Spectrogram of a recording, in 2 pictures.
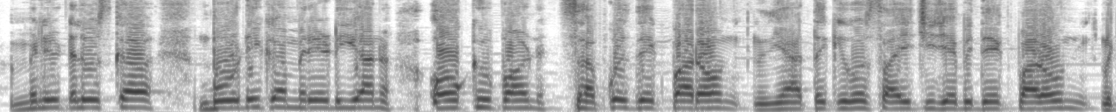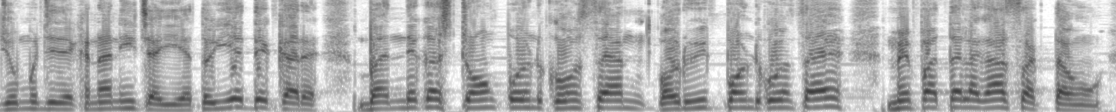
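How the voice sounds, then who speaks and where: High-voiced chatty male recap narrator. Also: dark tone, dry recording. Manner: slangy, chatty. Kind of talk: casual anime recap narration.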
